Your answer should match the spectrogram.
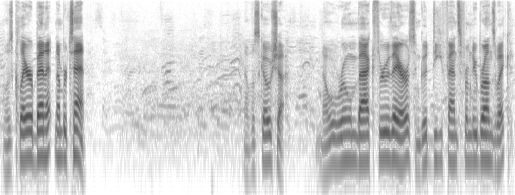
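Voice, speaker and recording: Higher-voiced male play-by-play sports commentator. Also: steady tone, a little slow, long pauses, a bit bright.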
